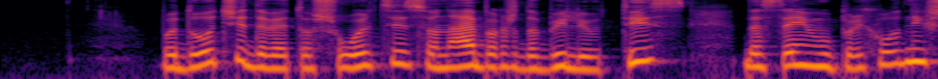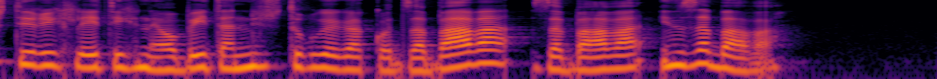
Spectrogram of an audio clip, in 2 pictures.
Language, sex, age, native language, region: Slovenian, female, 18-29, Slovenian, Gorenjska region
